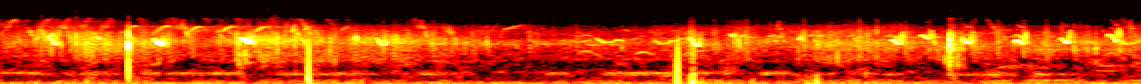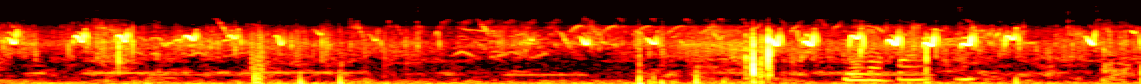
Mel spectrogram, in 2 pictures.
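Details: Black francolin pair with chicks four days old; soft high peeping notes come in irregular clusters, with quiet lower tonal notes in between and faint background noise.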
